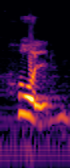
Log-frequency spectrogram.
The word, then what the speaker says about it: whole: एक वर्ड होता है होल जिसमें कि W लगा होता है, सेम प्रोनाउंसिएशन होता है उसका. That word is होल, WHOLE, right.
